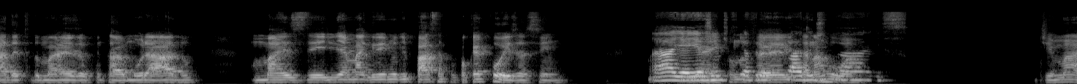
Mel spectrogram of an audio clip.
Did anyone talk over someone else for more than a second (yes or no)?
yes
